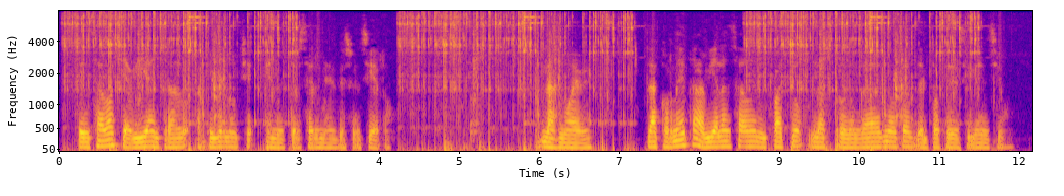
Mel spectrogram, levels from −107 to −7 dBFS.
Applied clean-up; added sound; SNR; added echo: none; Coin (dropping); 9 dB; none.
